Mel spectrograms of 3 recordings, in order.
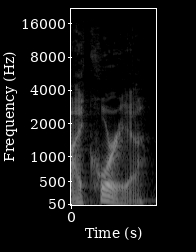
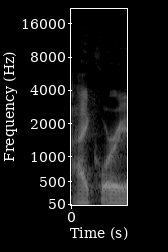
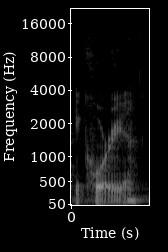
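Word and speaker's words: Ikoria: so it's three color decks uh from iquoria i think it's iquary and not aquaria just depends on what kind of uh pronunciation they went with yeah um i gotta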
